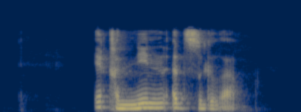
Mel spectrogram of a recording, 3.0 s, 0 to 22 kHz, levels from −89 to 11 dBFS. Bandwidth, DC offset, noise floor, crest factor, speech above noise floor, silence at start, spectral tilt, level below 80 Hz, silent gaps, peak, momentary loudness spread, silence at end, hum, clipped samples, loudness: 7.8 kHz; under 0.1%; -77 dBFS; 22 dB; 57 dB; 0.95 s; -4 dB/octave; -58 dBFS; none; -2 dBFS; 11 LU; 0.65 s; none; under 0.1%; -21 LUFS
